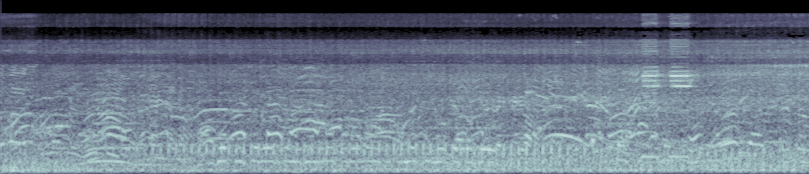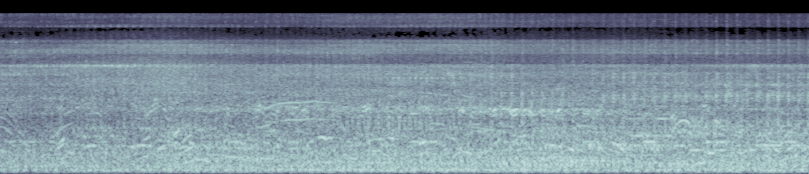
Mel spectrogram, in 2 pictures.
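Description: Auto-rickshaw engines running as a convoy of the three-wheelers pulls past, growing louder toward the end, with voices throughout and a short horn toot about six and a half seconds in.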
